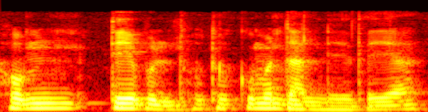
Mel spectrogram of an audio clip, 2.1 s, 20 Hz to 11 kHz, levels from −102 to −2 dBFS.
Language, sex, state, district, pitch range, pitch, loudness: Wancho, male, Arunachal Pradesh, Longding, 115-145 Hz, 135 Hz, -18 LUFS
